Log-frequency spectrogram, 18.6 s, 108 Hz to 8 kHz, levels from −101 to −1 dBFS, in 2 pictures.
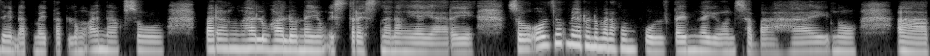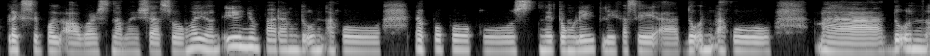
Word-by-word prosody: din 170 -2 -1
at 145 - -5
may 150 0 -1
3 150 0 -6
anak, 175 -2 -2
so, 165 -2 -2 0.4
parang 190 0 +3
halo-halo 185 -2 +4
na 170 0 +3
'yong 165 +1 0
stress 160 -1 -2
na 160 - 0
nangyayari. 145 -2 -2 0.3
So, 185 -1 +2
although 250 +6 +5
meron 250 -4 +5
naman 210 -2 +4
akong 185 -1 0
full-time 160 +1 +1
ngayon 145 -2 -1
sa 150 - -2
bahay, 150 +3 -4
no, 155 -1 -3 0.4
ah, 150 -3 +2
flexible 170 -2 0
hours 145 0 -2
naman 145 -1 -6
siya, 150 +1 0
so, 150 0 -1
ngayon 190 -3 +2
'yon 220 -1 +5
yong - - -10
parang 180 -1 0
doon 175 0 0
ako 160 -2 -1 0.4
nag-fo-focus 175 -3 -1
nitong 165 -1 +1
lately 170 -2 0
kasi, 160 -1 0
ah, 145 0 -4
doon 170 +2 +1
ako 155 -2 +1 0.5
ma 145 -5 +2
doon 185 +2 +2
165 Hz, 140 wpm, -25 LUFS, 150-180 Hz, 0.5 s, although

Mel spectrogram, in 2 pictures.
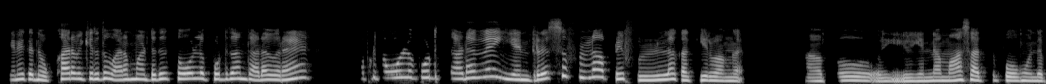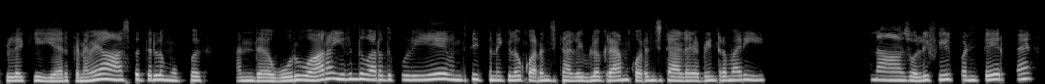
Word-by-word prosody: எனக்கு 240 +1 +1
அந்த 210 -2 +2
உட்கார 255 +6 +1
வைக்கிறதும் 255 -1 +1
வரமாட்டது. 230 +2 +2 0.2
தோள்ல 265 +1 +3
போட்டு 245 0 0
தான் 260 -2 +1
தடவுறேன். 215 +6 +1 0.6
அப்படி 310 +3 -10
தோள் 320 +2 -1
போட்டு 315 +1 -2 0.2
தடவுறேன், 310 +6 -1 0.2
என் 210 -2 +2
டெரெஸ்ஸ 270 - 0
ஃபுல்லா 320 +1 -1
அப்டியே 250 0 -1
ஃபுல்லா 205 +5 +2
கக்கிருவாங்க. 185 -3 0 0.8
அப்போ 170 +3 -7 0.8
என்னமா 175 +2 +1
சத்து 185 -2 -1
போகும் 175 0 +2
இந்த 165 - +1
பிள்ளைக்கு. 175 +1 0 0.2
ஏற்கனவே 165 +3 +1 0.2
ஆஸ்பத்திரில 210 0 +1
முப்ப 180 +2 -2 0.4
அந்த 175 -1 +1 0.3
ஒரு 200 +4 +3
வாரம் 230 +8 +2
இருந்து 240 +1 +2
வர்றதுக்குள்ளேயே 210 +2 0
வந்துட்டு 205 +2 0
இத்தனை 200 0 -1
கிலோ 195 +1 +2
கொறைஞ்சுட்டாளே, 175 0 0
இவ்வளோ 185 +3 +1
கிராம் 190 +3 +1
குறைஞ்சுட்டாளுே 175 0 0
அப்டின்ற 185 +2 0
மாரி 205 +2 0 1.3
நான் 195 -2 0
சொல்லி 180 +3 +2
ஃபீல் 220 0 -1
பண்ணிட்டே 195 +2 0
இருப்பேன். 235 +2 -5
205 Hz, 135 wpm, -19 LUFS, 185-245 Hz, 1.3 s, தோள்ல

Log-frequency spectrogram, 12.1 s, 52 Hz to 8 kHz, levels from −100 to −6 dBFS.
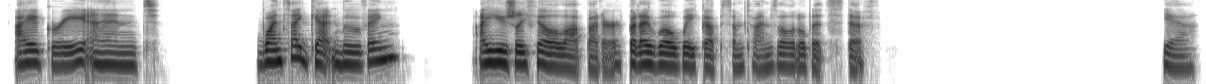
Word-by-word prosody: I 175 +1 +2
agree, 180 -1 +1
and 170 -4 -2 1.2
once 200 +3 +4
I 255 -1 +4
get 185 -4 0
moving, 195 +8 0 0.8
I - - +2
usually 185 -2 +5
feel 170 -3 +2
a - - +1
lot 145 -2 -1
better, 170 +1 -5
but 180 -1 +3
I 175 0 +7
will 160 -2 +3
wake 150 -1 -1
up 140 -3 -2
sometimes 145 0 -8
a 155 -1 -2
little 150 0 -3
bit - - -7
stiff. - - -7 2.9
Yeah. 145 -4 -6
170 Hz, 120 wpm, -23 LUFS, 155-185 Hz, 2.9 s, I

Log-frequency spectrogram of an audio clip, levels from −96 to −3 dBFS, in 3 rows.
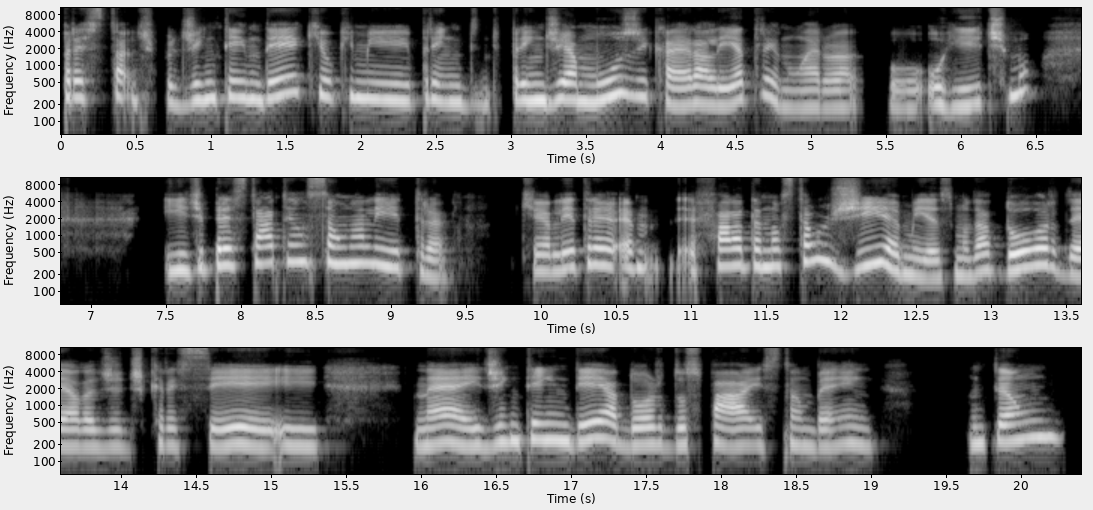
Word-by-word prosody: prestar 260 -1 -1
tipo, 225 -1 -9
de 205 +3 -3
entender 255 +4 +2
que 305 -2 -3
o 265 - -5
que 270 +1 -6
me 240 -3 +1
pren 220 -2 -3 0.3
prendia 235 0 +4
a - - +2
música 270 +2 +1
era 200 +2 +3
a - - +2
letra 225 +8 0
e 245 - -3
não 180 -1 -9
era 180 0 -4 0.2
o 175 +3 -7
o - - +3
ritmo, 205 - -1 1.0
e 230 +1 0
de 245 +3 -2
prestar 290 +4 +3
atenção 325 -1 0
na 315 +1 +2
letra, 260 - -2 0.5
que 225 - -6
a 225 - +1
letra, 260 +6 +1
eh 285 -2 +3
eh - - -6 0.4
eh, - - -2
fala 280 +1 +4
da 280 0 0
nostalgia 280 -2 +2
mesmo, 185 -1 -2
da 220 +3 +1
dor 255 +6 +4
dela 185 -4 0
de 180 +1 -7
de 175 - -4
crescer 195 -1 0
e, 190 -1 -4 0.6
né, 195 +1 +3
e - - -2
de 195 +3 -1
entender 230 +1 +2
a 235 - +4
dor 200 0 -1
dos 195 +1 -5
pais 195 -2 +1
também, 190 0 -6 0.6
então 230 +6 0
225 Hz, 160 wpm, -22 LUFS, 195-265 Hz, 1.0 s, prendia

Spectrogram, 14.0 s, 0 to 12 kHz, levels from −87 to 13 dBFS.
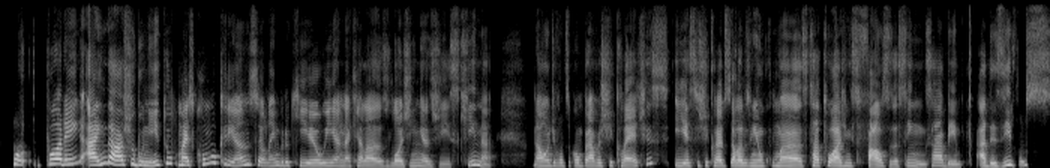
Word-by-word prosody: Po 315 -5 +1 0.3
porém 345 +3 +4
ainda 310 +9 +7
acho 310 +1 0
bonito, 265 - -1
mas 270 -1 +3
como 390 +6 -4
criança 275 - -3
eu 220 - -4
lembro 230 +2 -6
que 220 -3 -6
eu 200 0 0
ia 215 -1 -3
naquelas 185 -2 -2
lojinhas 185 0 -3
de 175 - -13
esquina, 265 +11 -6 0.5
na 190 +1 +1
onde 205 +2 -2
você 210 +1 -8
comprava 205 -1 0
chicletes, 210 - -3
e 205 -1 -3
esses 205 +2 -5
chicletes 215 -3 -1
elas 200 0 +3
vinham 200 0 -2
com 220 - -16
umas 185 -3 +3
tatuagens 210 -2 +2
falsas, 185 0 +2
assim, 180 -2 -6
sabe, 170 -7 -2 0.2
adesivos. 225 +8 -1
210 Hz, 145 wpm, -24 LUFS, 195-260 Hz, 0.5 s, ainda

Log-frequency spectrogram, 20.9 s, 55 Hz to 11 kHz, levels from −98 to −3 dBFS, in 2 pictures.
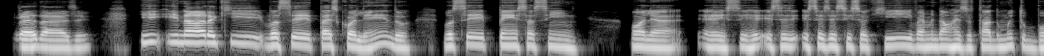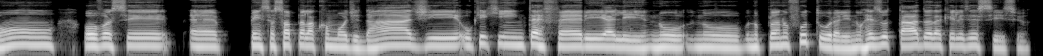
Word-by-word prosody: Verdade. 135 -2 +2 0.5
E 220 +2 -1
e - - +2
na 205 0 +7
hora 200 0 +7
que 190 -4 -4
você 160 0 +2
tá 155 +2 +1
escolhendo, 140 -1 0 0.3
você 160 +2 0
pensa 155 -1 +2
assim: 135 -2 -3 0.5
"Olha, 130 -2 0
eh, 140 -5 -1
esse 125 +2 -2
re 140 +4 0
esse 145 +1 -1
esse 150 0 -1
exercício 145 -1 0
aqui 150 +4 -2
vai 140 -1 0
me 140 - 0
dar 145 0 +1
um 140 - 0
resultado 135 0 0
muito 145 0 -3
bom" 165 +6 0 0.3
ou 150 0 +4
você, 155 0 0 0.2
eh, 145 -1 0 0.3
pensa 155 -2 0
só 155 +4 +2
pela 155 -1 0
comodidade? 150 +3 0
O 155 -2 -2
que 180 +4 -2
que 180 +2 -5
interfere 150 -3 +2
ali 130 -3 +1
no 135 0 +1 0.6
no 140 0 -1
plano 160 +5 0
futuro 155 -9 0
ali, 120 0 0
no 130 - 0
resultado 155 +1 +1
daquele 155 0 -2
exercício? 125 -6 -5
150 Hz, 140 wpm, -23 LUFS, 135-160 Hz, 0.6 s, na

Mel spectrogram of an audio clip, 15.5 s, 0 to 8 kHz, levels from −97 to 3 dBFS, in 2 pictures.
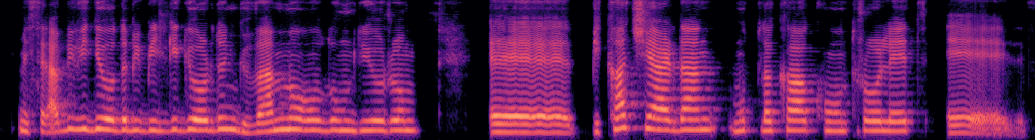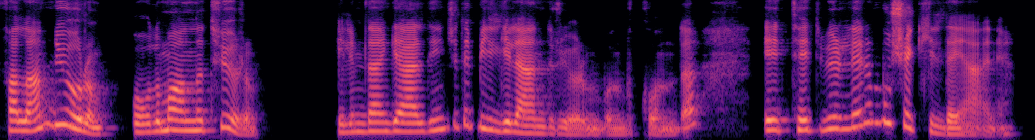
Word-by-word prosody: mesela, 195 0 -2
"Bir 240 - 0
videoda 225 -2 +3
bir 215 -1 -3
bilgi 210 +1 -3
gördün, 225 +1 +3
güvenme 195 +6 +2
oğlum." 215 -2 0
diyorum. 210 0 0 0.5
Eee, 170 -1 +5
"Birkaç 255 +8 0
yerden 225 0 +4
mutlaka 210 +1 0
kontrol 205 0 -2
et." 200 0 -2 0.2
eee, 165 0 -3
falan 210 +9 +1
diyorum. 225 - +1
Oğluma 195 +5 +1
anlatıyorum. 215 +4 -2 0.6
Elimden 185 +2 -2
geldiğince 205 +7 0
de 325 - -7
bilgilendiriyorum 160 - -2
bunu 65 0 -10
bu - - -24
konuda. - - -8 0.5
Eee, 215 0 +2
tedbirlerim 240 - -1
bu 375 - +1
şekilde, 185 - -2
yani. 130 0 -6
210 Hz, 125 wpm, -25 LUFS, 185-225 Hz, 0.6 s, Eee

